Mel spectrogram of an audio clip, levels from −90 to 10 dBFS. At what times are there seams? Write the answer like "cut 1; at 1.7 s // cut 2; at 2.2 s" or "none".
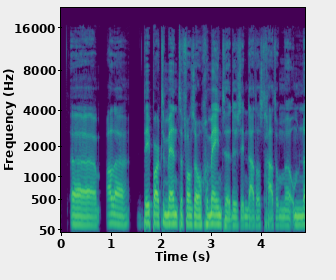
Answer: cut 1; at 1.5 s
